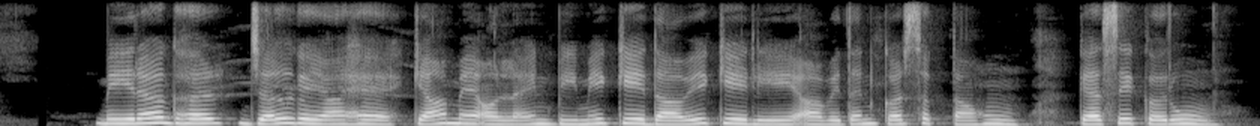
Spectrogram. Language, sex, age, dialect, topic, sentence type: Hindi, female, 18-24, Garhwali, banking, question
